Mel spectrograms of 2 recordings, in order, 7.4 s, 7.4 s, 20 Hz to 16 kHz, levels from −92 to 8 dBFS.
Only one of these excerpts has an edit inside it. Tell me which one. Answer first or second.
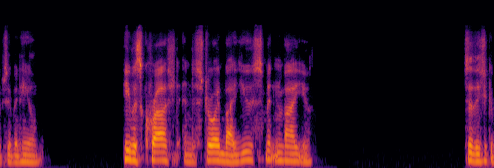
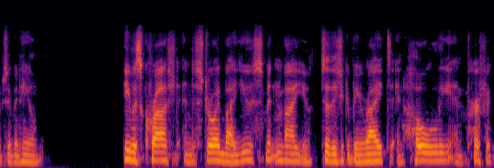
second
